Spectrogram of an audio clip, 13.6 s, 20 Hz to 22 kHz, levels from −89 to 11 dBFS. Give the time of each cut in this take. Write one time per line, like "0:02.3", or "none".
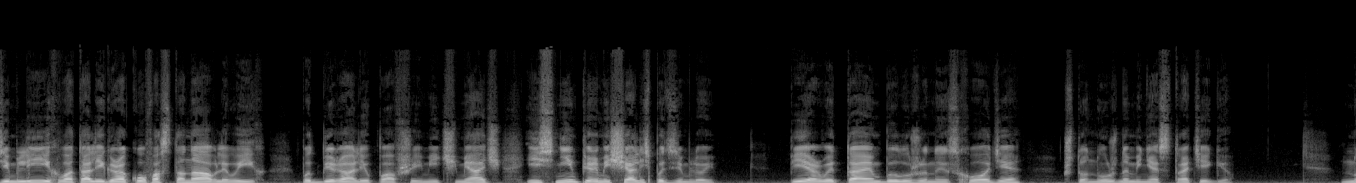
0:10.6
